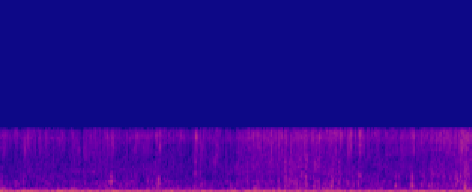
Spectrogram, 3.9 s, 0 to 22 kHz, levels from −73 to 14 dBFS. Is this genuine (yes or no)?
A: no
